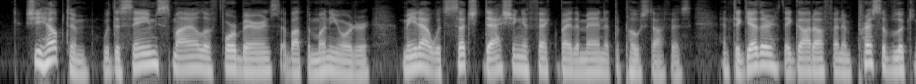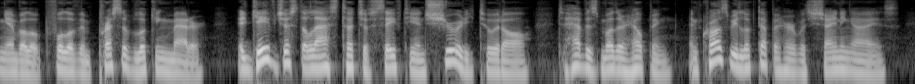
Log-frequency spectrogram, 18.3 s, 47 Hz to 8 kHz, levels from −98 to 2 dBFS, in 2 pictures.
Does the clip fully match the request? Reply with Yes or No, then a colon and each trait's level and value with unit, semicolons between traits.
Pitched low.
Yes: low, 110 Hz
